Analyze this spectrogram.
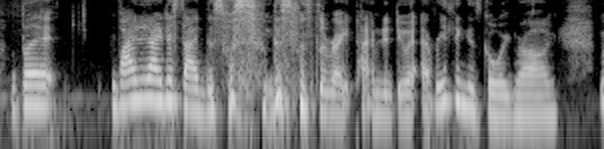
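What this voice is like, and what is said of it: Unusually deep, strained voice. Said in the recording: “My tongue is burnt ... it kind of hurts to talk ... my voice sounds really weird on this ... my voice sounds so deep”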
